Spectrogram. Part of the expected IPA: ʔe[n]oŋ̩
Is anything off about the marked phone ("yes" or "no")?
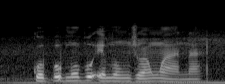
yes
